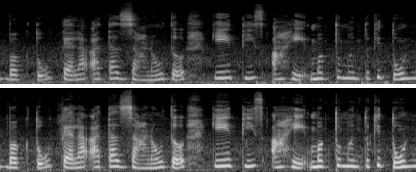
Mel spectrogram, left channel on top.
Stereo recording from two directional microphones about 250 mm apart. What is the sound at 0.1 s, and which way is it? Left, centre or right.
A woman's voice, centre.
